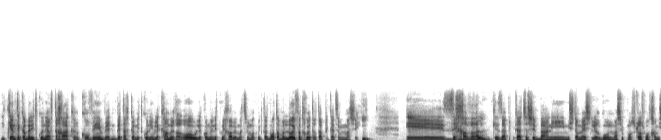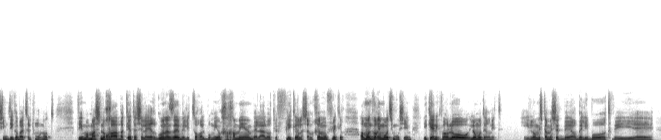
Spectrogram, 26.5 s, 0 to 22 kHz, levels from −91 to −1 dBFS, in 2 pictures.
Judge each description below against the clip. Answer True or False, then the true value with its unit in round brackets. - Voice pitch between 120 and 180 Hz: False (95 Hz)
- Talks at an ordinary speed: False (170 wpm)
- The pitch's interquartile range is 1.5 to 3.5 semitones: False (4.1 semitones)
